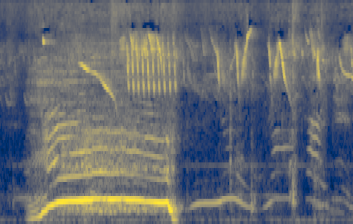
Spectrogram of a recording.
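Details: Cow where milk is fetched for breakfast, giving a strong moo that swells up and holds a level tone for nearly two seconds, followed by softer, wavering lower calls and faint high chirps.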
